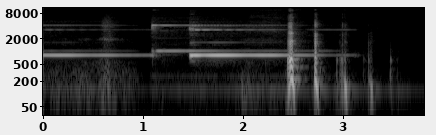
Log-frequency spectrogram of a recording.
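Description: An electronic doorbell chimes clearly up close, stepping through several sustained ringing tones, then a quick series of sharp clicks and knocks fades out at the end.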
